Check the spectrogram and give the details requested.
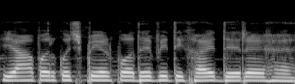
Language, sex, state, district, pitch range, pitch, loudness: Hindi, male, Jharkhand, Deoghar, 180-195 Hz, 190 Hz, -13 LUFS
